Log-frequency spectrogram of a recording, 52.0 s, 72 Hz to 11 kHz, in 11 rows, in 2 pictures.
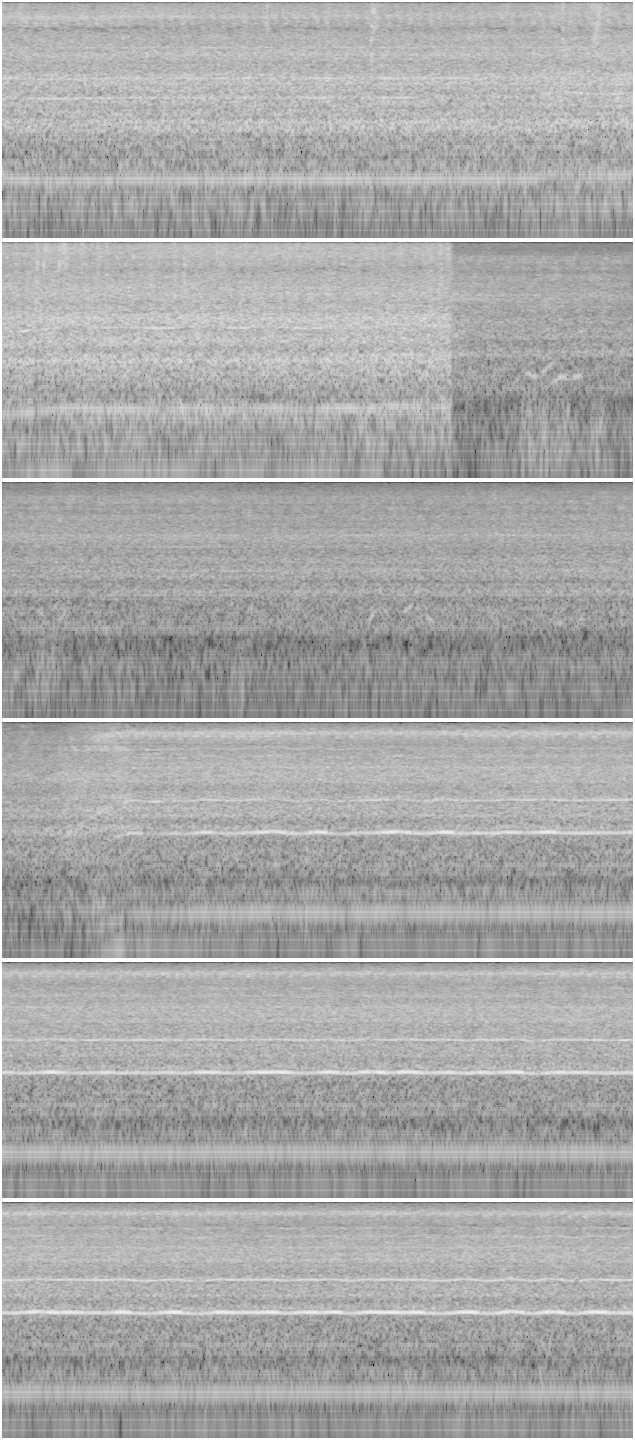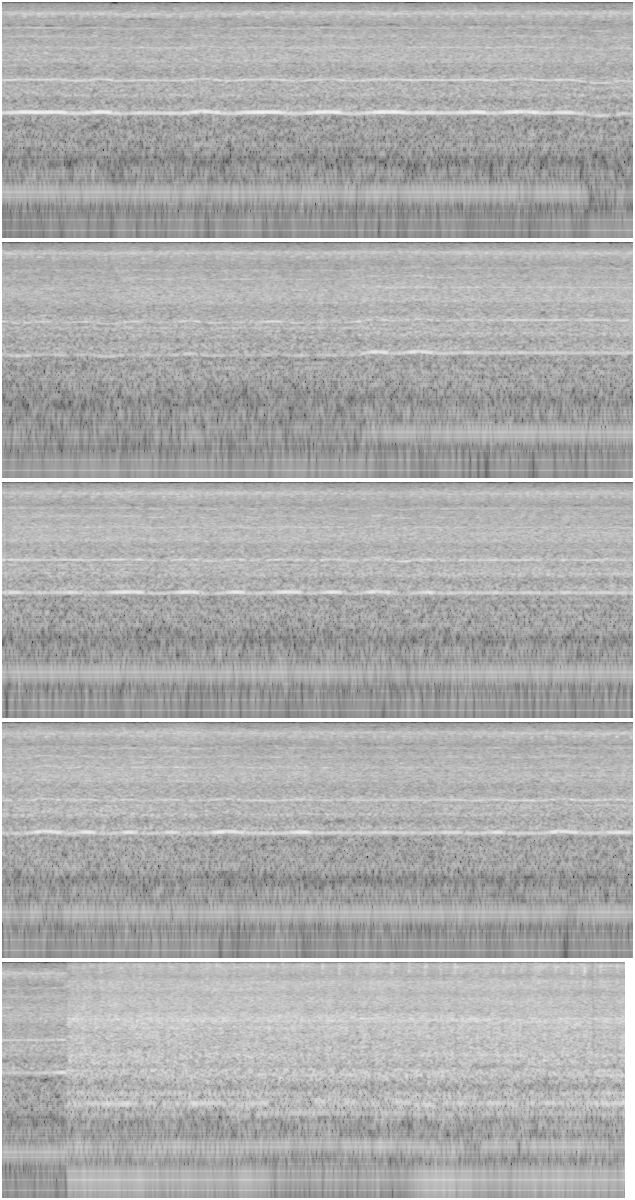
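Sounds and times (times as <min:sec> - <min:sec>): chainsaw engine revving: 0:00.0 - 0:08.2, 0:14.5 - 0:21.5, 0:35.6 - 0:51.9.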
